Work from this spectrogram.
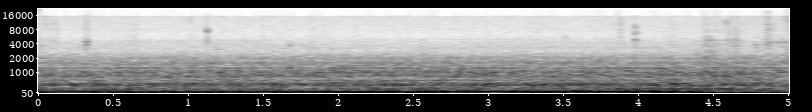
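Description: A steady, low engine drone with a constant hum, heard from inside a Porsche Cayman 2.9 (987) cruising along, no talking.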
